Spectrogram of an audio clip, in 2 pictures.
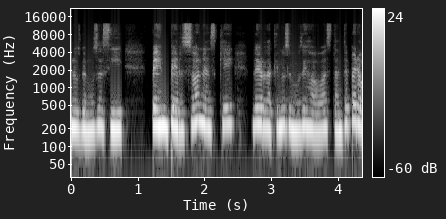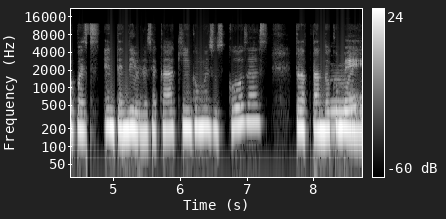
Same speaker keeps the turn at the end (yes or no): yes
